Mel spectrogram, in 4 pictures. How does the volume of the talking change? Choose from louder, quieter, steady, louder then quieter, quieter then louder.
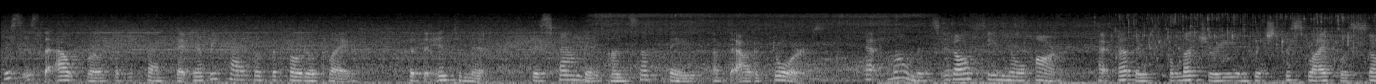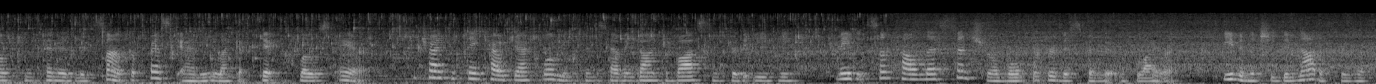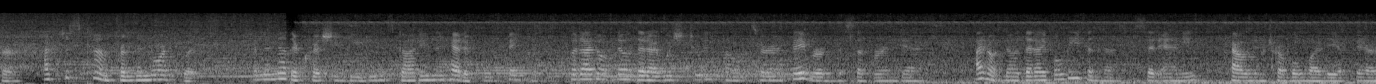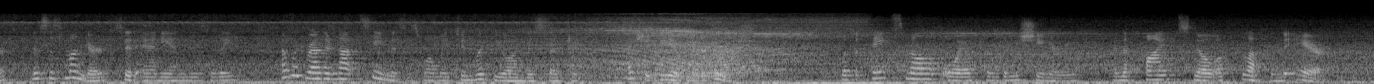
steady.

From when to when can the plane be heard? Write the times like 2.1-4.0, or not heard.
0.1-54.9.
